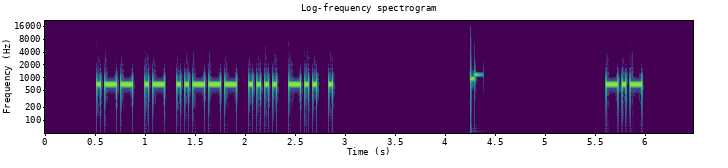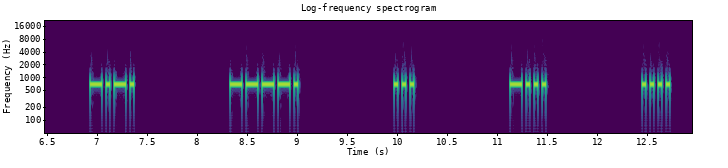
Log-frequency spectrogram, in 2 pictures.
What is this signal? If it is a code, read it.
Morse code, heard as a keyed tone, about 30 wpm, spaced as for 13 wpm, 700 Hz. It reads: WA2HDE KC9SBH
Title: USA Call Signs - 6 Characters - 8x Character Spacing - 30wpm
